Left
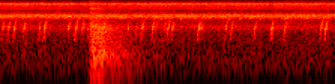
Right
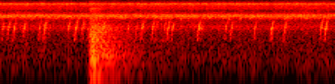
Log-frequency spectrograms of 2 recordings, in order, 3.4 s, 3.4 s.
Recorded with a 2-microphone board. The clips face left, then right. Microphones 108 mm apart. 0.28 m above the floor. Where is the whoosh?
55° right (ahead or behind), 0.5 m.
